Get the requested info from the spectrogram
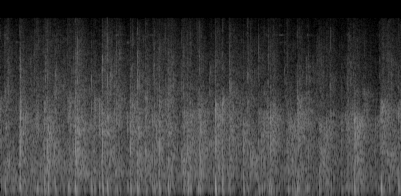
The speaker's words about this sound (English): Give God a big hand clap.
